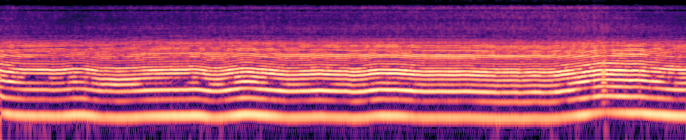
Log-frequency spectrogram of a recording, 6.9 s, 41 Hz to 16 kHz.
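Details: Old chainsaw (150) running after carburetor repair; strong steady high-revving buzz that dips slightly under load while cutting logs and recovers smoothly, running clean and cutting properly.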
